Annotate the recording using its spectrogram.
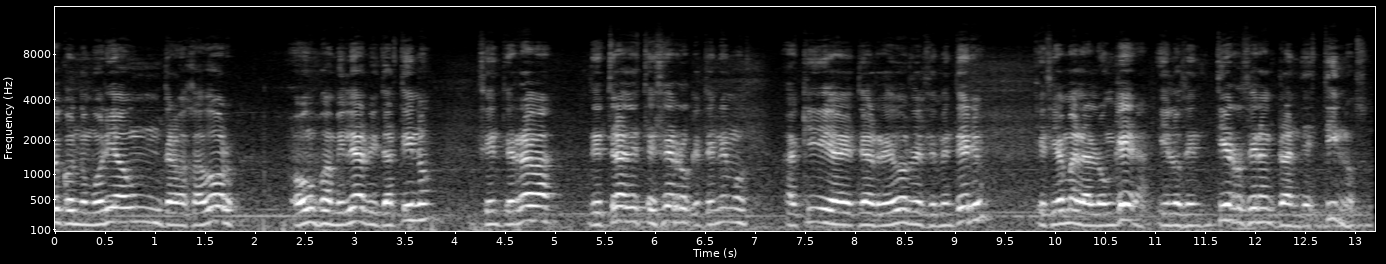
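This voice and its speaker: A man with a fairly high-pitched voice talks at a moderate pace with fairly even intonation over noticeable background noise. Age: 80s+. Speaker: retired textile workers' association president. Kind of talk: interview testimony.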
